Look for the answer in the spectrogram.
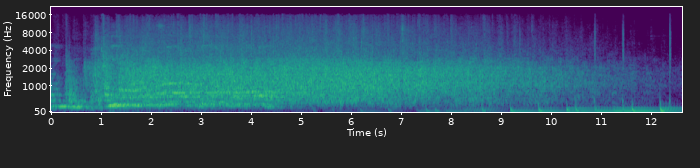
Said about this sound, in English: It was such a celebratory moment. Families sat behind them, just beaming, clapping. It was such a nice celebration for these students as they set off into high school.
